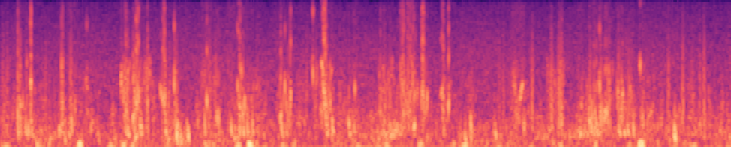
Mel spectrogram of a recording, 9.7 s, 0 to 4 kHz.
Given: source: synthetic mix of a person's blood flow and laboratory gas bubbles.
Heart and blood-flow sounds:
Doppler ultrasound of blood flow; subclavian vein
0.20-0.47 s: bubbles
0.74-1.03 s: bubbles
1.13-1.18 s: bubbles
1.58-2.07 s: bubbles
2.10-2.36 s: bubbles
2.68-2.98 s: bubbles
3.01-3.40 s: bubbles
3.69-3.92 s: bubbles
4.14-4.48 s: bubbles
4.62-4.77 s: bubbles
5.02-5.26 s: bubbles
5.31-5.72 s: bubbles
5.85-6.01 s: bubbles
6.24-6.32 s: bubbles
6.80-7.02 s: bubbles
7.27-7.53 s: bubbles
7.68-8.60 s: bubbles
From the record:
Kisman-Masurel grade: 332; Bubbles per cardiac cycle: rolling drumbeat, 9 or more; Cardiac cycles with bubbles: 50 to 99%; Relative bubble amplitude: moderate (0.250 to 0.450); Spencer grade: 3 (all of the cardiac periods contain showers or single bubble signals, but not dominating or overriding the cardiac motion signals); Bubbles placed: anywhere in the cardiac cycle

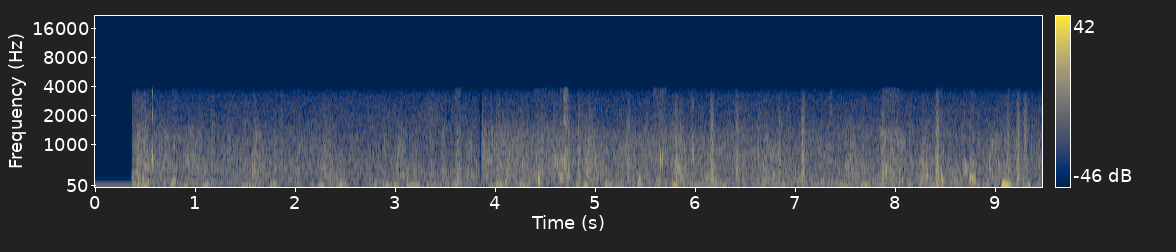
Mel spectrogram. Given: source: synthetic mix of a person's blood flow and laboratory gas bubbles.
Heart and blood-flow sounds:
Doppler ultrasound of blood flow; subclavian vein
0.53-0.61 s: bubbles
0.77-0.83 s: bubbles
3.59-3.67 s: bubbles
4.38-4.77 s: bubbles
5.58-5.71 s: bubbles
5.95-6.01 s: bubbles
7.83-8.11 s: bubbles
8.44-8.52 s: bubbles
8.57-8.83 s: bubbles
From the record:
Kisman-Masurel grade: 123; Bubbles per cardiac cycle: 1 to 2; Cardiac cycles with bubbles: 10 to 50%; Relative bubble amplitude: loud (0.450 to 0.775); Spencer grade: 2 (many but less than half of the cardiac periods contain bubble signals, singularly or in groups); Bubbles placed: anywhere in the cardiac cycle

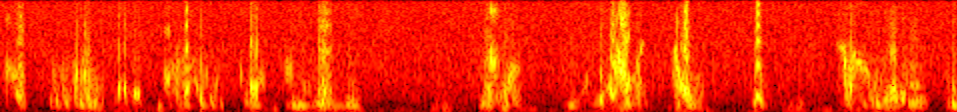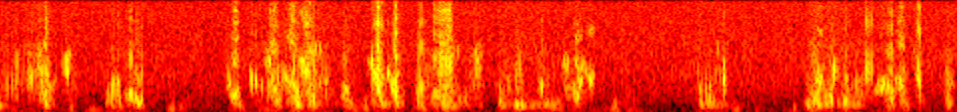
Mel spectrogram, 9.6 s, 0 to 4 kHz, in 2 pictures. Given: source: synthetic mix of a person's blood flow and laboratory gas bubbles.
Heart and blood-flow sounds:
Doppler ultrasound of blood flow; precordium
0.03-0.15 s: bubbles
0.25-0.53 s: bubbles
0.56-0.73 s: bubbles
0.82-1.12 s: bubbles
1.19-1.34 s: bubbles
1.43-1.81 s: bubbles
2.40-2.62 s: bubbles
2.82-3.25 s: bubbles
3.35-3.52 s: bubbles
3.74-3.85 s: bubbles
4.19-4.65 s: bubbles
4.73-5.18 s: bubbles
5.31-5.53 s: bubbles
5.92-6.46 s: bubbles
6.49-6.58 s: bubbles
6.62-7.21 s: bubbles
7.27-7.77 s: bubbles
8.26-8.43 s: bubbles
8.81-9.42 s: bubbles
9.50-9.57 s: bubbles
From the record:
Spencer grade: 3 (all of the cardiac periods contain showers or single bubble signals, but not dominating or overriding the cardiac motion signals); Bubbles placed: anywhere in the cardiac cycle

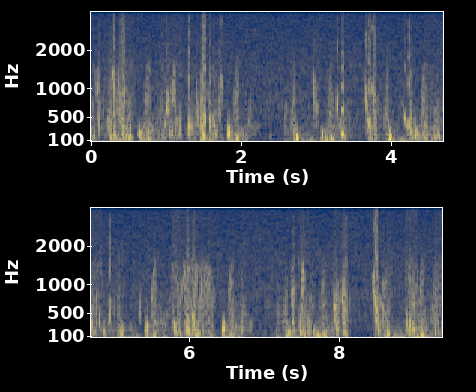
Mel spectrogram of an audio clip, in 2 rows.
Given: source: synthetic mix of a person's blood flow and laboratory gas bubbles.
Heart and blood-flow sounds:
Doppler ultrasound of blood flow; precordium
0.00-0.13 s: bubbles
0.20-0.57 s: bubbles
0.92-1.22 s: bubbles
1.25-1.75 s: bubbles
2.94-3.05 s: bubbles
3.23-3.41 s: bubbles
3.63-3.83 s: bubbles
4.14-4.33 s: bubbles
4.42-5.01 s: bubbles
5.32-5.37 s: bubbles
5.76-6.36 s: bubbles
6.67-6.74 s: bubbles
7.34-7.67 s: bubbles
7.90-8.14 s: bubbles
8.41-8.71 s: bubbles
8.86-9.06 s: bubbles
9.23-9.39 s: bubbles
From the record:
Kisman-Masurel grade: 242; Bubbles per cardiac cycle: several, 3 to 8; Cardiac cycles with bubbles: 100%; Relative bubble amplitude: moderate (0.250 to 0.450); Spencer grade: 3 (all of the cardiac periods contain showers or single bubble signals, but not dominating or overriding the cardiac motion signals); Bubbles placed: only in the low amplitude regions of the cardiac cycle

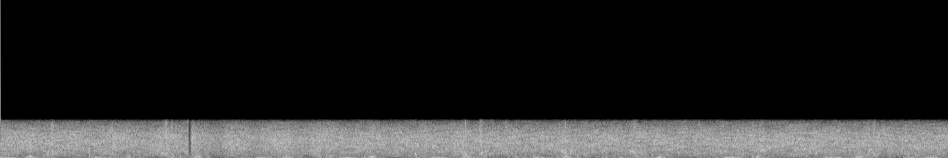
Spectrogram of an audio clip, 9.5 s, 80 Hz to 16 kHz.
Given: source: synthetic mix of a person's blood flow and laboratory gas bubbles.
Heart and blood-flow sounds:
Doppler ultrasound of blood flow; precordium
0.40-0.66 s: bubbles
0.86-0.93 s: bubbles
1.48-1.94 s: bubbles
1.97-2.12 s: bubbles
2.96-3.44 s: bubbles
3.58-3.77 s: bubbles
4.00-4.37 s: bubbles
4.58-5.10 s: bubbles
5.13-5.29 s: bubbles
5.58-5.92 s: bubbles
5.99-6.12 s: bubbles
6.27-6.46 s: bubbles
6.75-6.82 s: bubbles
6.93-7.06 s: bubbles
7.20-7.62 s: bubbles
7.80-8.21 s: bubbles
8.56-8.81 s: bubbles
8.86-9.40 s: bubbles
From the record:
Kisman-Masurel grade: 242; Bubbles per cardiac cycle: several, 3 to 8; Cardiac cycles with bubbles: 100%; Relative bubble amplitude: moderate (0.250 to 0.450); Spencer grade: 3 (all of the cardiac periods contain showers or single bubble signals, but not dominating or overriding the cardiac motion signals); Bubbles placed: anywhere in the cardiac cycle

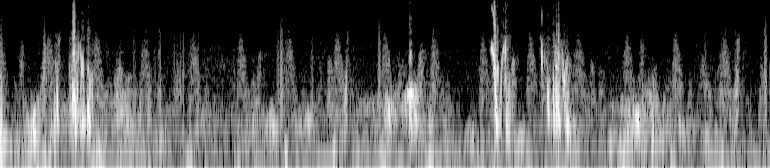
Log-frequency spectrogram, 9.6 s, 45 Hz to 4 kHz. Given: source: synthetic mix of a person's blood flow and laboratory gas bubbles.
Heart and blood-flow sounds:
Doppler ultrasound of blood flow; subclavian vein
0.68-0.76 s: bubbles
0.86-1.19 s: bubbles
6.11-6.40 s: bubbles
6.74-7.15 s: bubbles
From the record:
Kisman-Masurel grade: 223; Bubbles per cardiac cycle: several, 3 to 8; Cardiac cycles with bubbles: 10 to 50%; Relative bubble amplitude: loud (0.450 to 0.775); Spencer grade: 2 (many but less than half of the cardiac periods contain bubble signals, singularly or in groups); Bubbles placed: anywhere in the cardiac cycle

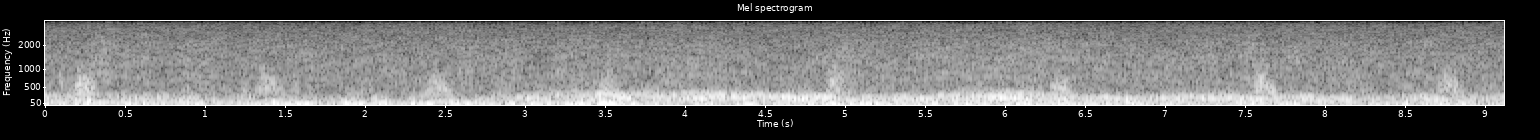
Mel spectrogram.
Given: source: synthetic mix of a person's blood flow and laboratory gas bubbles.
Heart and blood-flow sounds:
Doppler ultrasound of blood flow; subclavian vein
0.08-0.14 s: bubbles
From the record:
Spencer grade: 1 (occasional bubble signal discernible with the cardiac motion signal, with majority of cardiac periods free of bubbles); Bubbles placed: anywhere in the cardiac cycle

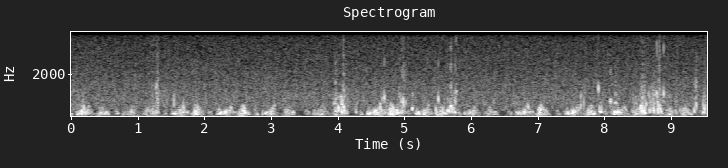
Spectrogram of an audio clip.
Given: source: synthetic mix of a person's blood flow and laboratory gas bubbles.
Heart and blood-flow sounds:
Doppler ultrasound of blood flow; precordium
0.00-0.22 s: bubbles
1.14-1.45 s: bubbles
1.51-1.57 s: bubbles
3.91-4.33 s: bubbles
4.63-5.04 s: bubbles
5.08-5.15 s: bubbles
5.42-5.80 s: bubbles
5.92-6.01 s: bubbles
7.61-7.72 s: bubbles
7.87-8.24 s: bubbles
8.37-9.15 s: bubbles
9.31-9.55 s: bubbles
From the record:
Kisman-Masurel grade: 232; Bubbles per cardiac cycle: several, 3 to 8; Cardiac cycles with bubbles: 50 to 99%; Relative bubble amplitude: moderate (0.250 to 0.450); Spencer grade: 3 (all of the cardiac periods contain showers or single bubble signals, but not dominating or overriding the cardiac motion signals); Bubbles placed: anywhere in the cardiac cycle

